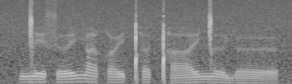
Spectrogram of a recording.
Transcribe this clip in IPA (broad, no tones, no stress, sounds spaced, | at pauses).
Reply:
ŋ͡ǀ e s əː e̯ ŋ a e̯ q ʏː e̯ ǃʰ ɐ ǃʰ aː e̯ ŋ͡ǀ əː j œː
